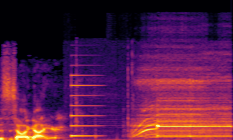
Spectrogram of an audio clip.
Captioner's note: robotic ding; tape rewinding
